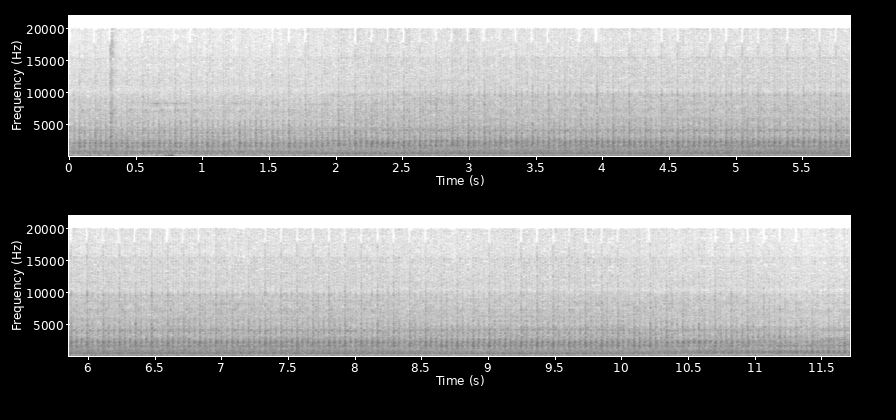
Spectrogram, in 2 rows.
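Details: 2013 Honda Accord EX-L V6, cold weather warm-up: fast, fairly even loud clapping clatter of about three knocks a second over a steady cold idle, happening every time during cold warm-up; cause unknown.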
